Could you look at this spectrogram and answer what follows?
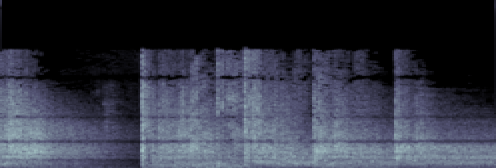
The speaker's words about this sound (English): And then we hear gunshots. Right. And Larry falls out of frame.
